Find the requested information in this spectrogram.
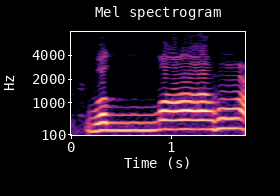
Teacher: واللہ لام موٹا کرنا پیچھے زبر ہے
